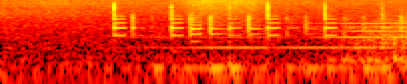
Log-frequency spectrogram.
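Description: Quiet electronic background music under a news bulletin, with a quick string of short, high, beep-like notes starting about half a second in.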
